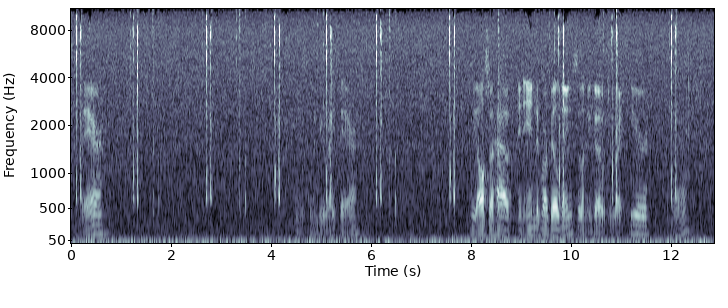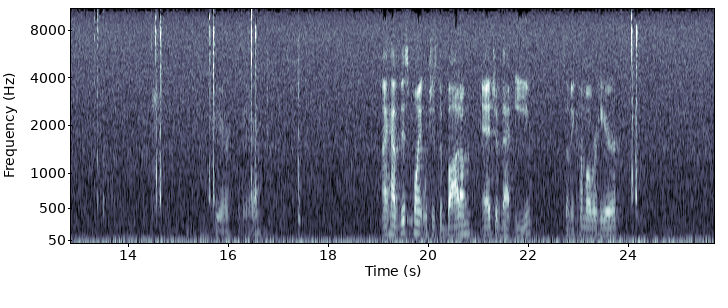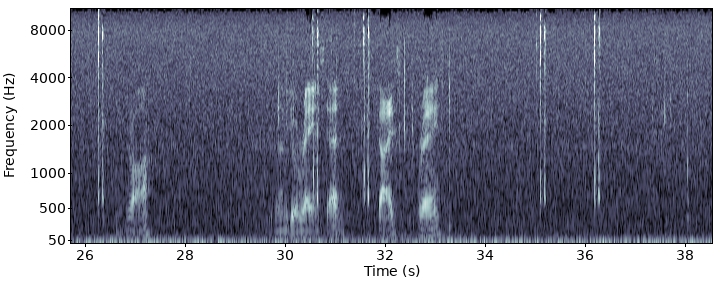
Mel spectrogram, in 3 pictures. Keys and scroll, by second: 12.1 Return, 16.4 Return, 29.7 Escape, 33.3 Return, 37.3 Escape.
